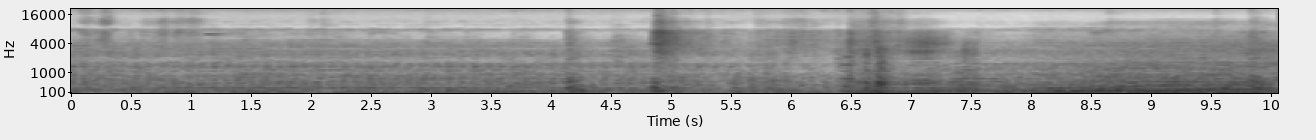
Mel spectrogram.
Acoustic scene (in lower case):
bus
